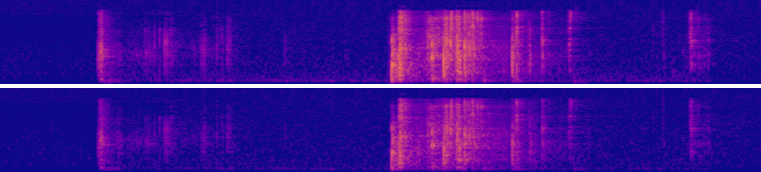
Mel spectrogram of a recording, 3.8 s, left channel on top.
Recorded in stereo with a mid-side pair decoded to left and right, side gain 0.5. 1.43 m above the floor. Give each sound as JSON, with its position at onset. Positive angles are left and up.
{"t": 0.5, "sound": "crushing", "azimuth_deg": 50, "distance_m": 0.5}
